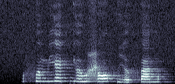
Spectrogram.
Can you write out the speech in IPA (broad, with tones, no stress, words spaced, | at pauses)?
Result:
fə˧mjɛ˦˥k̚ jə˧˥wʂɔ˧˥fi˨˩˨ə̯ fa˧n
